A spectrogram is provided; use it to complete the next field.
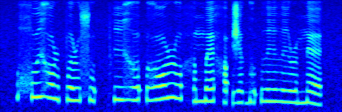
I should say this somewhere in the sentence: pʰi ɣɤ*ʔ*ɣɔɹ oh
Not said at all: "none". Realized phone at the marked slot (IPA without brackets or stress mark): ʔ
